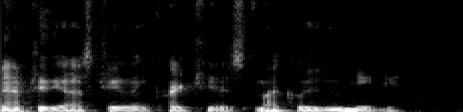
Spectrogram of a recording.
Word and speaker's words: Leunig: So, uh correct pronunciation, too. Named him after the Australian cartoonist Michael Leunig.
